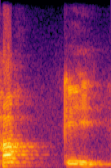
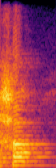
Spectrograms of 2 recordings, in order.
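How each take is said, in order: First: The word ends with a short 'i' vowel. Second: The word ends on the 'q' consonant. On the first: The reading continues without stopping. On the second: The reader stops here.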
